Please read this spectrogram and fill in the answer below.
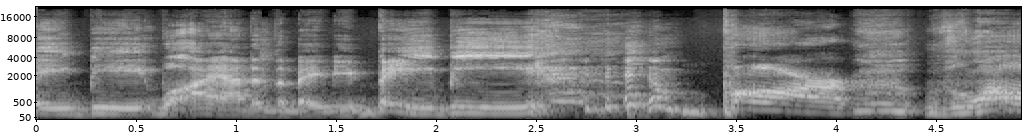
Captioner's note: laughs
